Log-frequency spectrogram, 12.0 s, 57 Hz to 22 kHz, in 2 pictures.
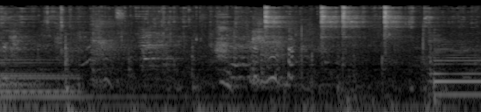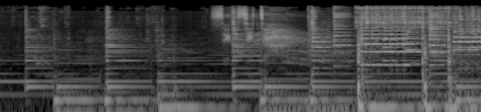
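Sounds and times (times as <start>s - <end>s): string ensemble playing chords: 9.9s - 12.0s.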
